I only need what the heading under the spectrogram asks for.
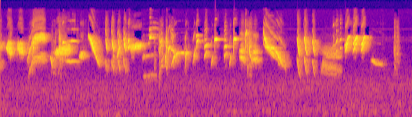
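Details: Young male common linnet singing in winter, a continuous tumbling series of high twitters, chirps and short buzzes, ending in a soft whistled note.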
